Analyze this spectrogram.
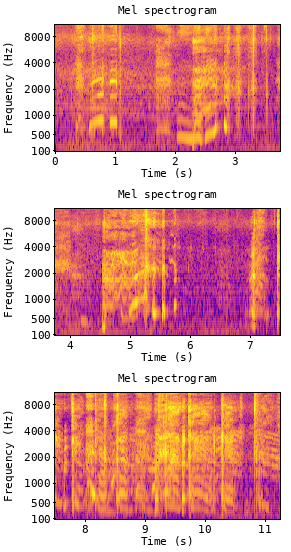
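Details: Laughing and coughing: bursts of laughter broken by repeated short coughs, a coughing fit brought on by laughing.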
